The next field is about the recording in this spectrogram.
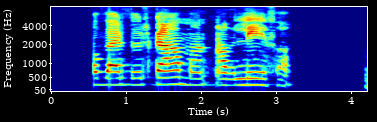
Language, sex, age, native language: Icelandic, female, 6, Icelandic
